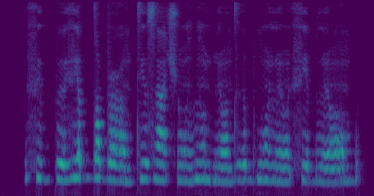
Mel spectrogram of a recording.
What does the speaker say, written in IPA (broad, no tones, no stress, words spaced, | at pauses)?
fʲubpʏvʲɛb dˤɯbʕõbtʲu zãʃũʎũ bʲõdʱɘb ɡũlʲũfʲɛb lʲõb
